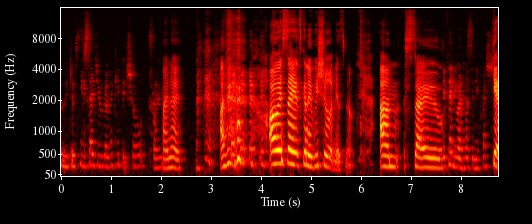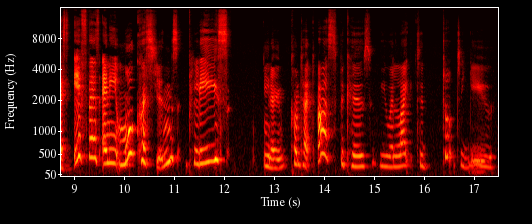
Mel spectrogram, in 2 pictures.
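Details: Young woman with aphasia eight years after a stroke at age 18.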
